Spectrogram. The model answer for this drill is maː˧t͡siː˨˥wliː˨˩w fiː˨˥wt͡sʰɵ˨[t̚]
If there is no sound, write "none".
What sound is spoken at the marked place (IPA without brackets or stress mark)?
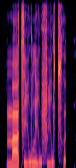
t̚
